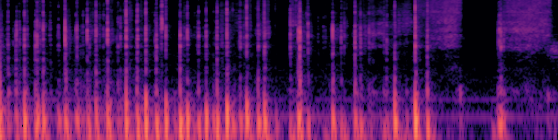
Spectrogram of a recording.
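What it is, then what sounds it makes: Cardboard box of colored pencils. A small printed cardboard box full of colored pencils is held in hand and scratched and rubbed with fingernails. A quick run of dry, close scratching strokes with soft low thumps gives way to a steadier bright rubbing hiss. After a brief pause, one last tap and more hiss follow.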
